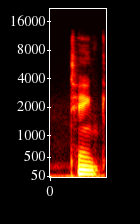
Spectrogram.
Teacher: the way the th sound is often pronounced as a t or a d think might sound like Tink and that like that yeah it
